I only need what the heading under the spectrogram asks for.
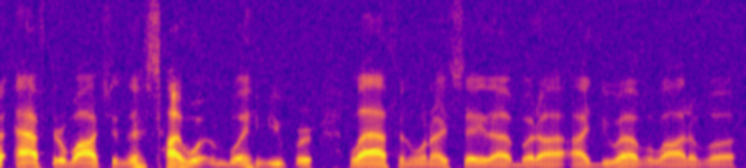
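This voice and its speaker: Animated, cursing pool player man. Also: on the low side, a little hiss or hum, poor audio. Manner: animated, swearing, talks fast when excited. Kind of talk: casual phone interview.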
